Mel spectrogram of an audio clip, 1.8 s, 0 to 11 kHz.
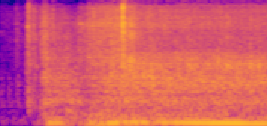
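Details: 2004 Hummer H1 6.5 turbo diesel, started after glow plugs with a new PMD and giant heatsink fitted following PMD failure: short crank, catches at once and settles into a deep, even rumble with no stumble. Normal, healthy start.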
